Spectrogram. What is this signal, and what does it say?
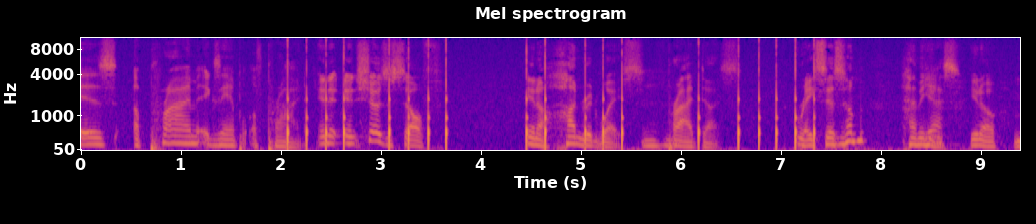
Tap code, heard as taps on a table, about 5 knocks a second, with speech in English. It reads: THE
